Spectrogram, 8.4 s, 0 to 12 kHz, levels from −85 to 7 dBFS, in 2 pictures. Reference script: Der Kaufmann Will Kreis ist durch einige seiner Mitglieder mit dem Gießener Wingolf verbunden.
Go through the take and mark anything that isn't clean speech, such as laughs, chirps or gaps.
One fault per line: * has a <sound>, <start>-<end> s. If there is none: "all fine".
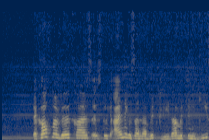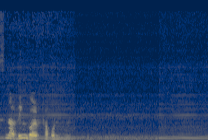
all fine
